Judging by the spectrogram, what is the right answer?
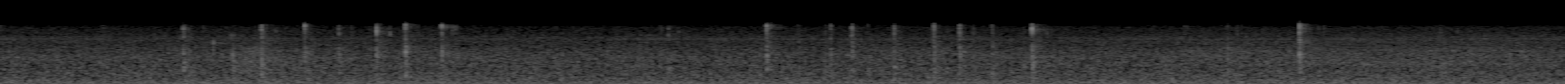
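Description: Faint, sparse keyboard typing while a C program is written, scattered clicks and short bursts of keystrokes over a steady background hiss, no talking.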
